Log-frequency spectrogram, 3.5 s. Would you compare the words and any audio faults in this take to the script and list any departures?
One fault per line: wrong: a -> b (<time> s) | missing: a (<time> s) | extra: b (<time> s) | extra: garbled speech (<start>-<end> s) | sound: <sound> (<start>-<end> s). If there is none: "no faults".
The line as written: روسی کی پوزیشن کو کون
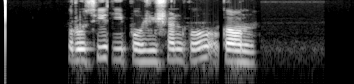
no faults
